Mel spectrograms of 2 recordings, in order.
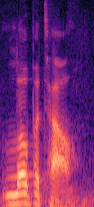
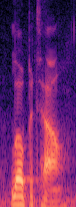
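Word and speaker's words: L'Hôpital: look it's it's pronounced l'hopital lopital um well Patel's rule the S is silent yes that's no excuse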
